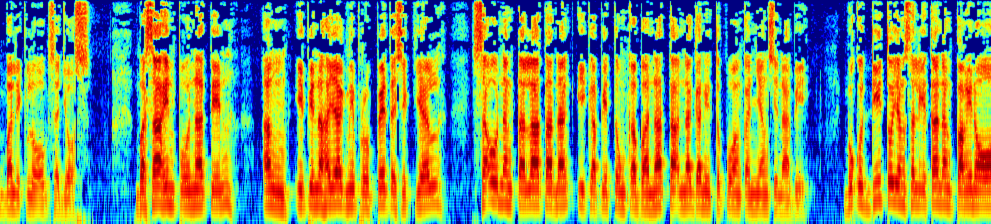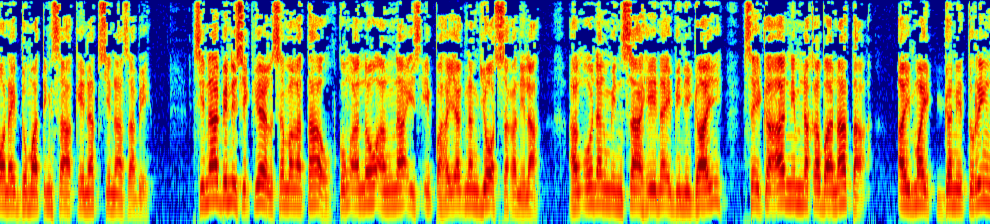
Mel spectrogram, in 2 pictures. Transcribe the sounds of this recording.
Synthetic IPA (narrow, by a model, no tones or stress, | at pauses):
ɡ̚balɪkloʔob̚sɐd͡ʒo̞s | bɐsaːhɪnpunaːt̪ɪn | ʔɐŋɪpɪnɐɦɐjaɡ̚nɪpɾopɛt̪ɐsɪkjɛl | sɐʔuːnɐŋt̪ɐlaːt̪anɐŋɪkɐpɪt̪oŋkɐbɐnaːt̪aʔnɐɡɐnit̪opoʔɐŋkɐɲjaŋsɪnaːbɪ̰ | bʊkod̪ːiːt̪o̞jɐŋsɐlɪt̪anɐŋpɐŋɪnoʔo̞nɐjd̪ʊmɐt̪ɪŋsɐʔaːkɪnɐt̪̚sɪnaːsaːbɪ̰ | sɪnaːbɪnɪsɪkjɛlsɐmɐŋat̪aːʔokʊŋɐno̞ʔɐŋnaːʔɪsɪpɐɦɐjaɡ̚nɐŋd͡ʒo̞sːɐkɐnɪla | ʔɐŋʔuːnɐŋmɪnsaːɦɪnɐɪbɪnɪɡaj | sɐɪkaʔaːnɪmnɐkɐbanaːt̪aʔ | ʔɐjmɐjɡɐnɪt̪ʊɾɪŋ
